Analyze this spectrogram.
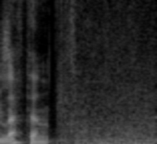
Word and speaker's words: lieutenant: He Well, I mean, to be fair, we don't say it like that. How do you guys say it? We say left tenant. Left tenant. You know, like what it's meant to be again.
